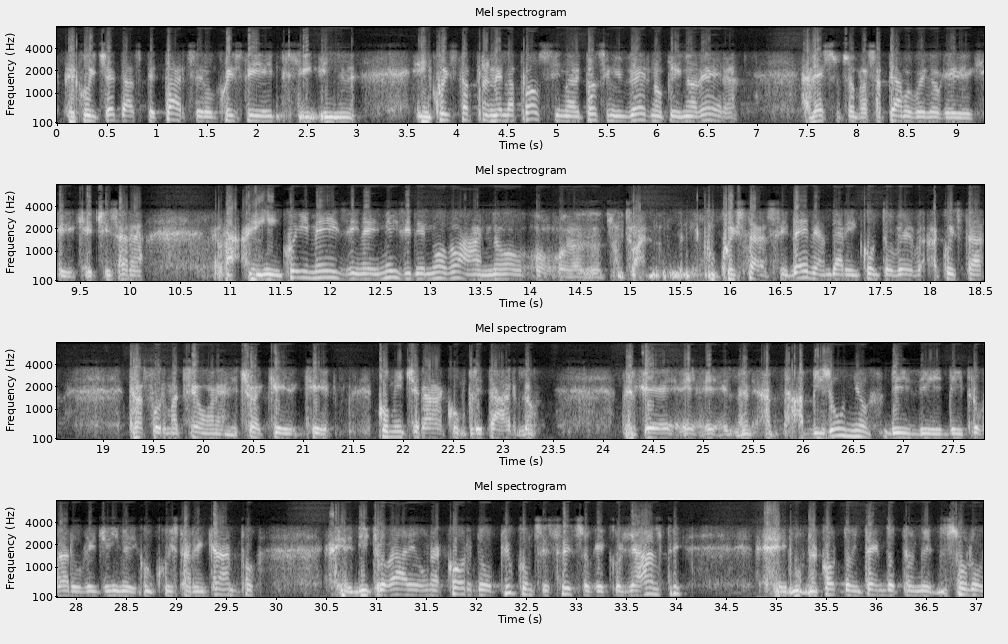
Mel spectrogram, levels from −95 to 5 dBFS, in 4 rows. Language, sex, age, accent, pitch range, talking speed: Italian, male, 50-69, native, 140-190 Hz, 125 wpm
